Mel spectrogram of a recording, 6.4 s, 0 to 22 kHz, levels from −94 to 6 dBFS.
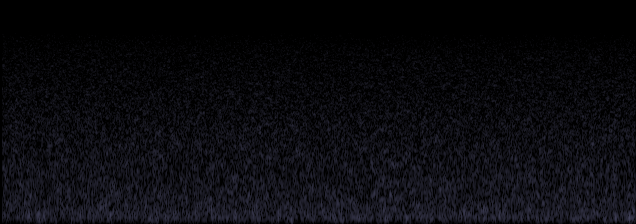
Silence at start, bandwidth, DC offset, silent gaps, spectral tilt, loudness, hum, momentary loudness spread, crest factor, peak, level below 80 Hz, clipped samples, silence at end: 0 s; 14.5 kHz; under 0.1%; none; -2.5 dB/octave; -67 LUFS; none; 0 LU; 14 dB; -54 dBFS; -88 dBFS; under 0.1%; 0 s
